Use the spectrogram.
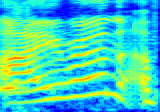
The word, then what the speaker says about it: iron: incorrect yes but for iron for iron I genuinely can't say it correctly iron iron o cows there's so many creatures here iron iron like I earn money I earn iron iron IR I don't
